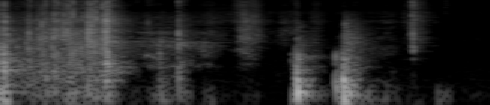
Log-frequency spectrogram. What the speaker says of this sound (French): Alors, on va mélanger les jeux.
